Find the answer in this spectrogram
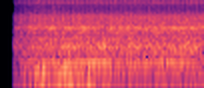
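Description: Car engine running with a steady, rough hum from the water pump, which the mechanic takes for a faulty water pump.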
